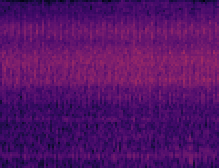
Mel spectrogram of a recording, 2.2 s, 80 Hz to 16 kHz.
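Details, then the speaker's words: 2002 Volvo S60 2.4T five-cylinder turbo just after changing spark plugs: smooth, even idle with steady airy turbo hiss and no misses or stumbles; starts and idles normally. "sounds like the turbo is working so the engine starts so that's a good sign think we're running good"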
